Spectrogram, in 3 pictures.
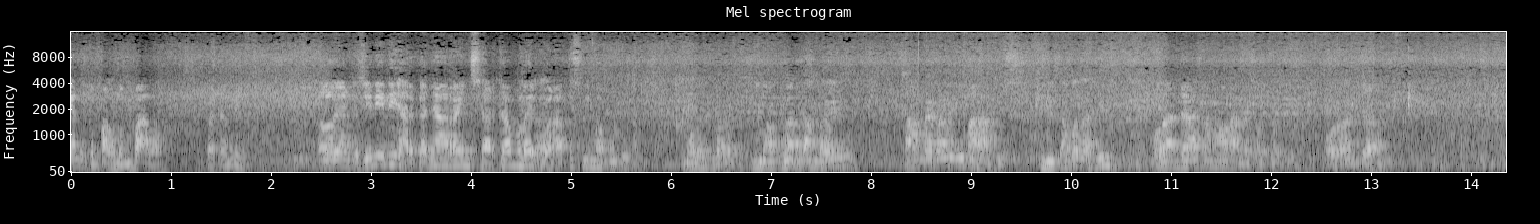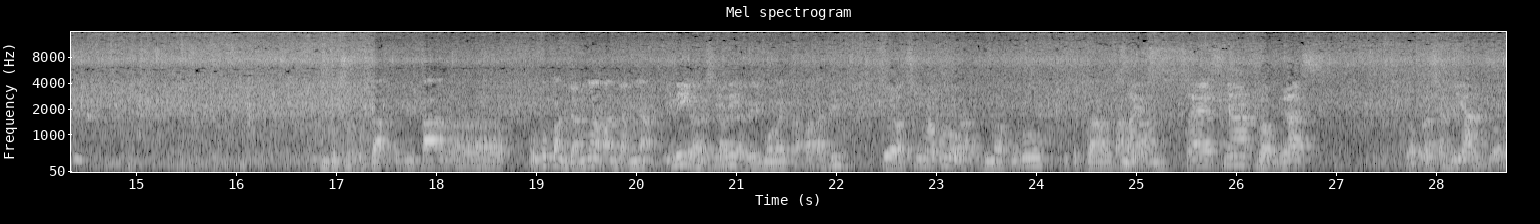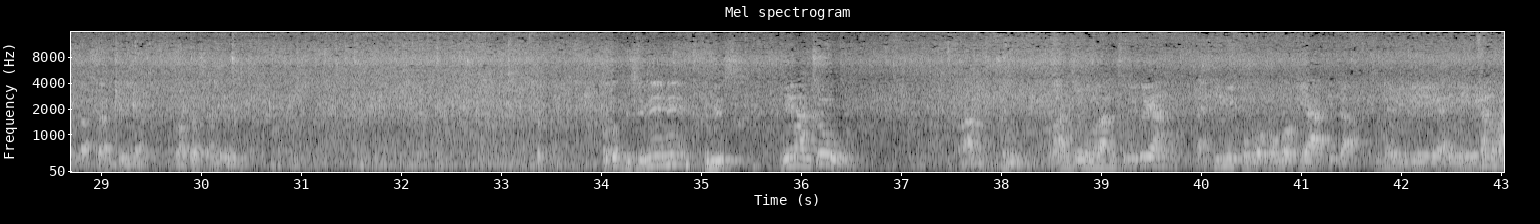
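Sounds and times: water splashing in fish tank: 0.0s - 43.0s.

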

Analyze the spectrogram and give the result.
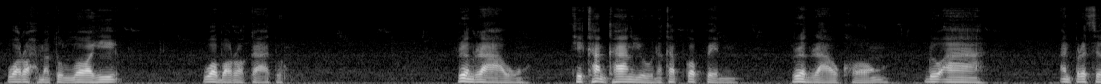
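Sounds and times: man speaking: 0.0s - 1.2s, 2.0s - 2.9s, 4.6s - 9.9s, 10.6s - 11.0s.

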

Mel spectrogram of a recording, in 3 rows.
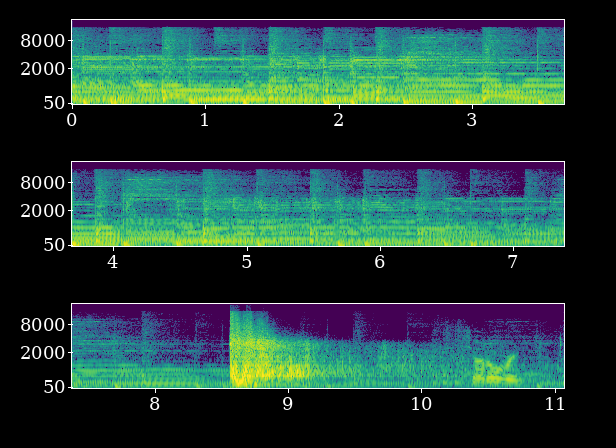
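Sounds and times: guitar background music: 0.0s - 11.0s
rifle shot with echo: 8.6s - 10.6s.

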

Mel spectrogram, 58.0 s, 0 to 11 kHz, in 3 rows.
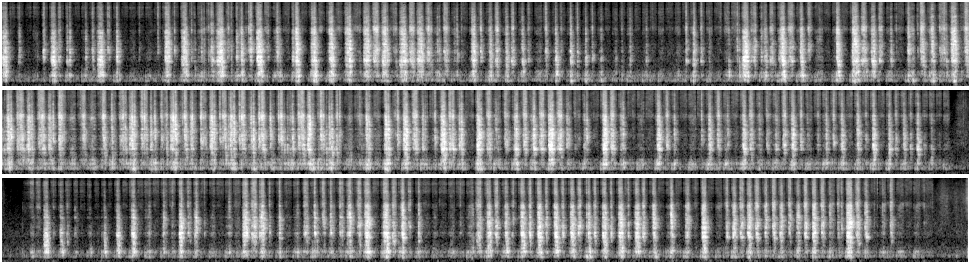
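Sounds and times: stylus scratching coated sheet: 0.0s - 38.6s, 39.2s - 58.0s.

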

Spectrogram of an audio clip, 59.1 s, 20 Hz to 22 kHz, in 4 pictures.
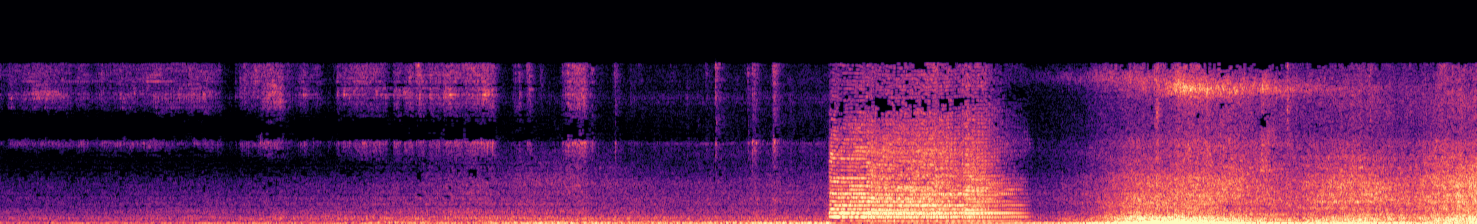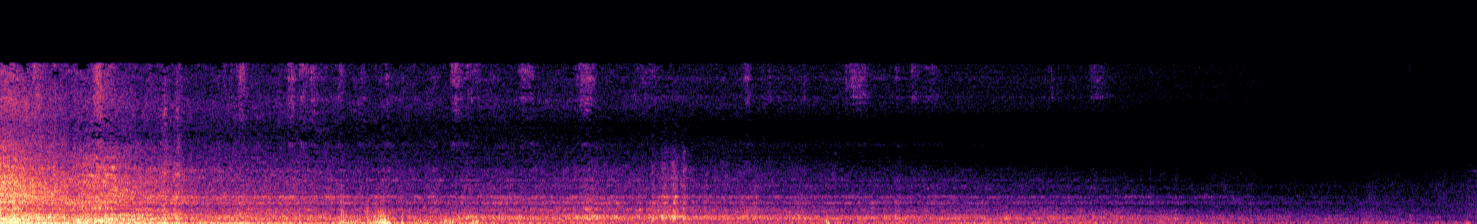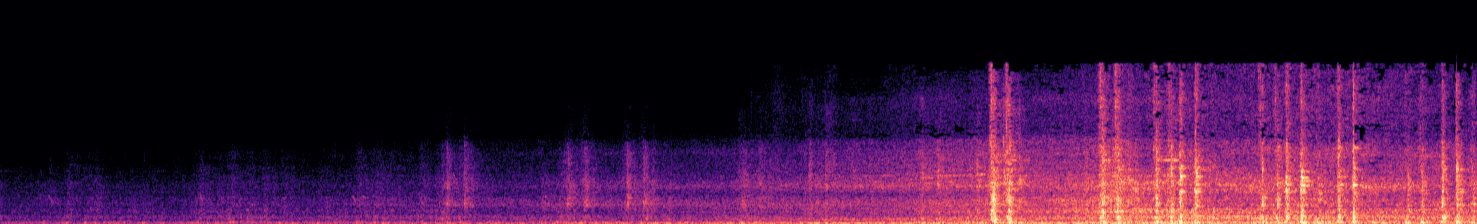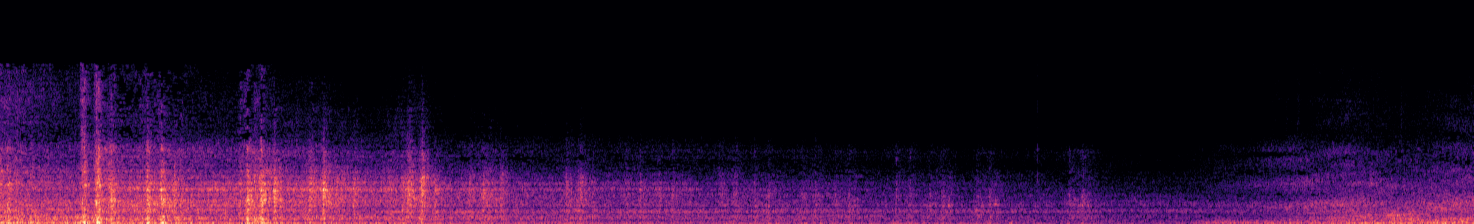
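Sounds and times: train engine and wheel noise: 0.0s - 59.0s
train horn blast: 8.3s - 10.4s.

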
